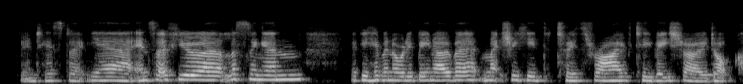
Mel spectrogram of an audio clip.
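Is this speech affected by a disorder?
No.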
